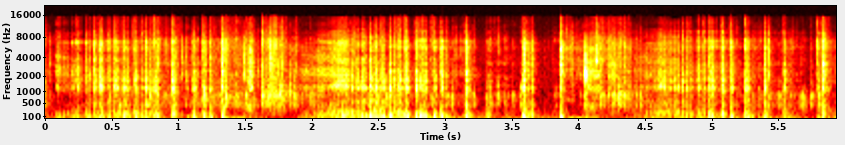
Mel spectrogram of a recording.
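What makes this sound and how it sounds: A metal utility knife blade carves a solid, dry white bar of soap held in the hand, breaking off brittle chips. Dense, crunchy scraping cuts run throughout, with rapid sharp clicks and snaps over a bright, gritty hiss and a low rumble underneath.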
